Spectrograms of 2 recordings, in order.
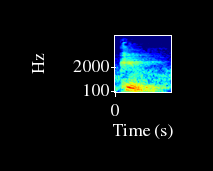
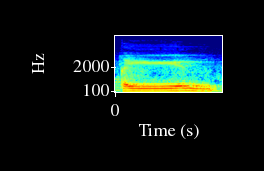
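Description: First: The consonant is a plain front k sound. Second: The consonant is a deep throaty qaf sound. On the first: The speaker calls it wrong. "kim salah" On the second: The speaker calls it right. "qaqin, qin, macam tu"

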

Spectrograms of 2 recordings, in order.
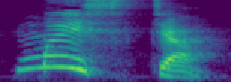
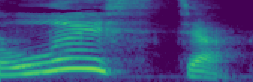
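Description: First: The word begins with an M sound. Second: The word begins with an L sound. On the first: The speaker calls it wrong. "неправильно я промовила це слово" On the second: The speaker calls it right. "Правильне слово – це листя"

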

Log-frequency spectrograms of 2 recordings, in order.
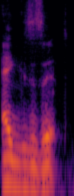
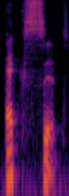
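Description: First: The x is pronounced with a z sound. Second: The x is pronounced with an s sound.

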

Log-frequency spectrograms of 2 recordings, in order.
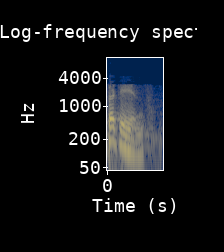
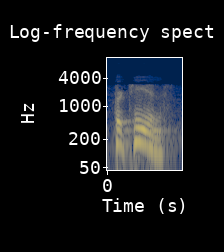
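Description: First: The second syllable is weak and blurred. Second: The second syllable is clearly stressed. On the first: The speaker calls it wrong. "他不会读的非常非常的很模糊" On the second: The speaker calls it right. "他一定会将十几里面的teen 呢进行一个着重"

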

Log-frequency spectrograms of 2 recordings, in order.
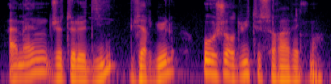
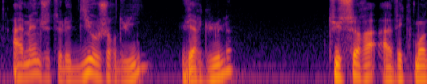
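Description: First: The break comes right before 'aujourd'hui'. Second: The break comes right after 'aujourd'hui'. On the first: Entry into paradise happens this very day. The speaker calls it wrong. "Et non pas la lecture classique" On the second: The promise is spoken today; paradise comes later. The speaker calls it right. "je fais attention à ma lecture et je lis de la façon suivante"

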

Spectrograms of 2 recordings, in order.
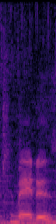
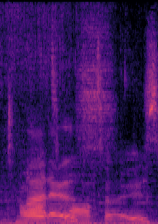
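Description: First: It is said with an American pronunciation. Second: It is said with a British pronunciation.

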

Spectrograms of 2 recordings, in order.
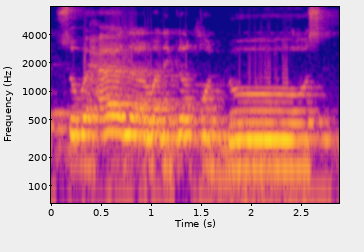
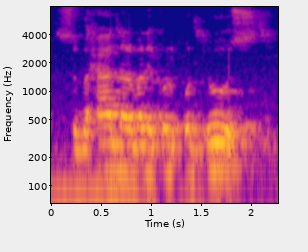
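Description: First: It is said loudly. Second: It is said softly.

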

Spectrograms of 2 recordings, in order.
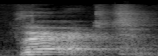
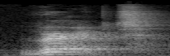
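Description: First: The ending is said as a t sound. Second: The ending is said as a t sound.

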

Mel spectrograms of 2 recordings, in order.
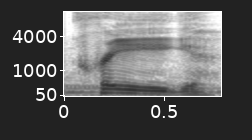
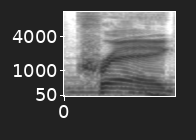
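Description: First: The vowel is a gliding diphthong. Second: The vowel is short, like in egg. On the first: "the British pronunciation sounds the diphthong Craig" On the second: "In North America, it is often pronounced with a short vowel sound, Craig, as in egg"

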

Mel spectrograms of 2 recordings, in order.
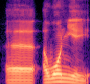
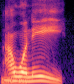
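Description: First: The name ends with a short final vowel. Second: The name ends with a long 'ee' vowel. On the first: This is how people in England say the name. The speaker calls it wrong. "Everyone in England says Awoniyi" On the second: This is how the player's own people say the name. The speaker calls it right. "It's like a double E at the end"

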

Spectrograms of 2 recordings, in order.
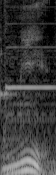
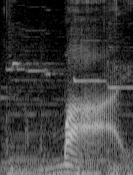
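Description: First: The vowel sounds like 'ee'. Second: The vowel sounds like 'ai'. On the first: The speaker calls it wrong. "la M-I no es me" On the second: The speaker calls it right. "es my"

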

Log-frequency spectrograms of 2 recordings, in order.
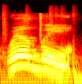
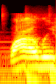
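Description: First: The name does not sound like wildly. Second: The name sounds like the English word wildly. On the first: The speaker calls it right. "it's Willdy" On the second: The speaker calls it wrong. "I feel terrible because I've been saying it Wildly forever"

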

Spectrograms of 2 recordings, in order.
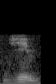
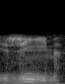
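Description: First: It begins with an English j sound. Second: It begins with a soft French j sound. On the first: "it makes the sound like the English letter j" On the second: "we pronounce this more like j, like French j"

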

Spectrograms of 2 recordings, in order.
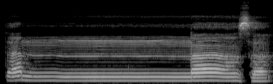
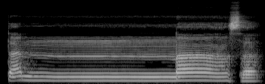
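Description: No difference in how they are said.

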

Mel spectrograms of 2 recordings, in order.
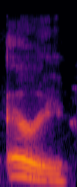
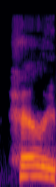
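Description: First: The word begins without any H sound. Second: The word begins with an audible H sound.

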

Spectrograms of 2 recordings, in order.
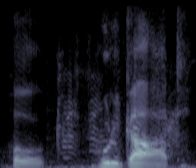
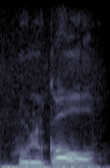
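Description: First: The last syllable sounds like 'gard'. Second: The last syllable sounds like 'gaul'. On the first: This is how the name really sounds. The speaker calls it right. "when it's actually Hulgard" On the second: This is how people usually say it. The speaker calls it wrong. "people usually pronounce it as Hulgaul"

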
